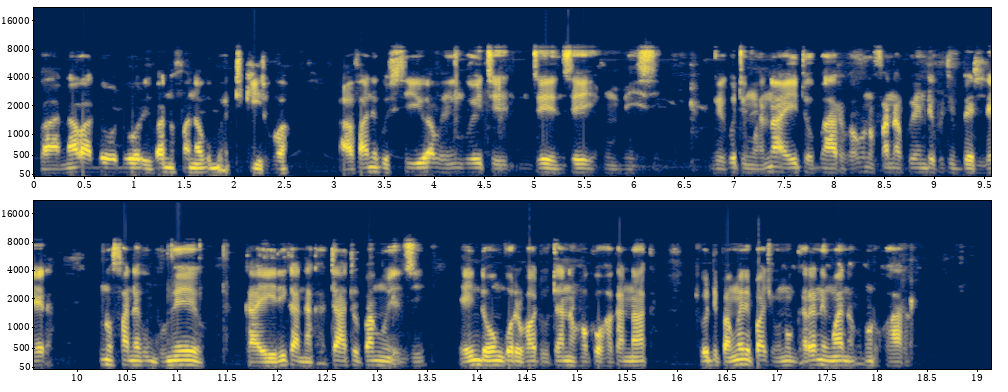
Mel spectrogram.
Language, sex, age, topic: Ndau, female, 36-49, health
